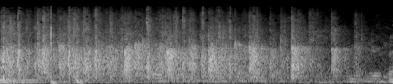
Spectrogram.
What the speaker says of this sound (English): And everybody can applaud if they'd like.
